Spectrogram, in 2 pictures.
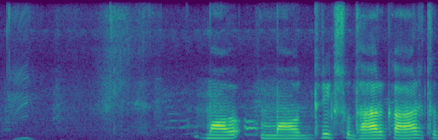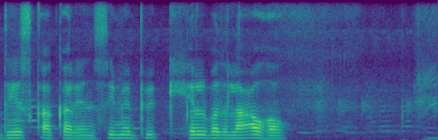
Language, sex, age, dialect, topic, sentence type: Bhojpuri, female, 31-35, Western, banking, statement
